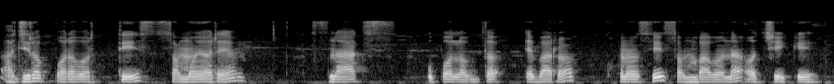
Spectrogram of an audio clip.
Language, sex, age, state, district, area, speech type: Odia, male, 18-30, Odisha, Malkangiri, urban, read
